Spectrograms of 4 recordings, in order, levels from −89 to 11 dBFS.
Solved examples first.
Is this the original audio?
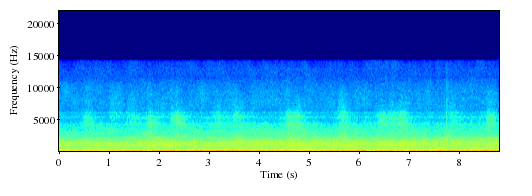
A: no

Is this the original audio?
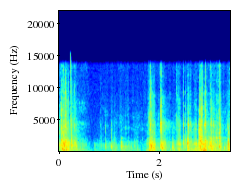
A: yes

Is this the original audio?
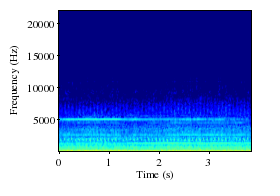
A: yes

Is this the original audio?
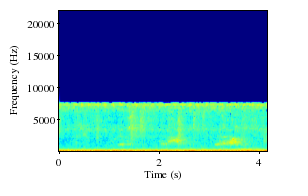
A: no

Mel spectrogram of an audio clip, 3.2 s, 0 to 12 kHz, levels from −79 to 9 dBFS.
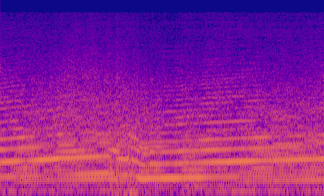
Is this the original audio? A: no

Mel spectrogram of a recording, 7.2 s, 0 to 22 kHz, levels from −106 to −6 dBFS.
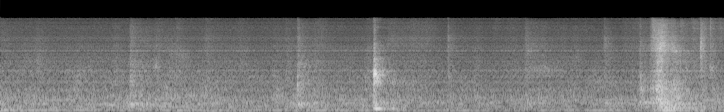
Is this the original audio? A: no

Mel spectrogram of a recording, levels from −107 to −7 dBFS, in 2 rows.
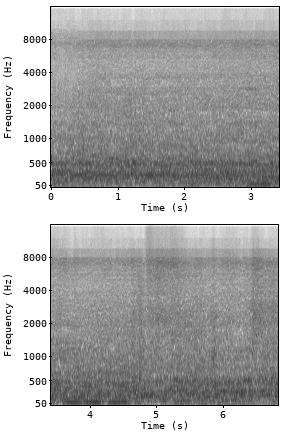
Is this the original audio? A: no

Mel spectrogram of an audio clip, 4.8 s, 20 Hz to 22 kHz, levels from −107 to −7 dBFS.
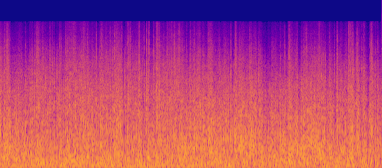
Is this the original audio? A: no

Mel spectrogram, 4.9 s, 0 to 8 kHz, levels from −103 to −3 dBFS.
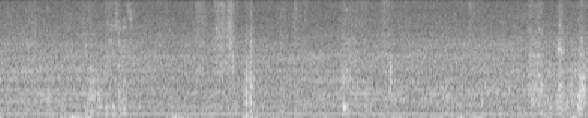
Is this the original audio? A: yes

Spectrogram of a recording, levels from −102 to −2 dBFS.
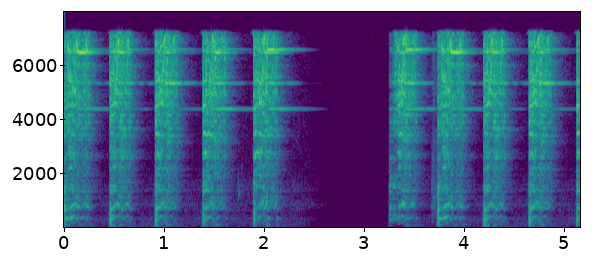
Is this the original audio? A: yes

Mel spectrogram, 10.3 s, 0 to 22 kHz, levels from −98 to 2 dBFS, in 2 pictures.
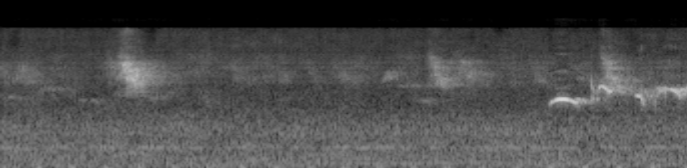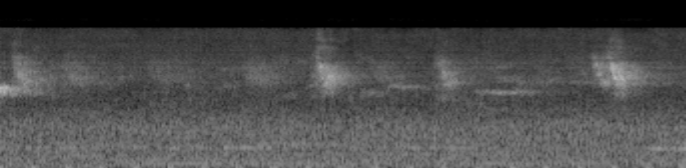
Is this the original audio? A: no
